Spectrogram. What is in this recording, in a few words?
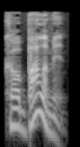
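"cobalamin", British English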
